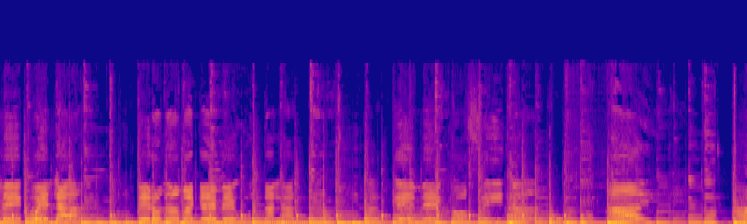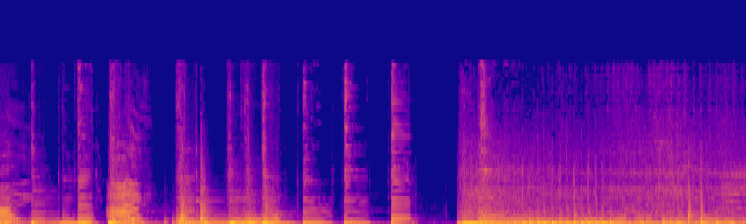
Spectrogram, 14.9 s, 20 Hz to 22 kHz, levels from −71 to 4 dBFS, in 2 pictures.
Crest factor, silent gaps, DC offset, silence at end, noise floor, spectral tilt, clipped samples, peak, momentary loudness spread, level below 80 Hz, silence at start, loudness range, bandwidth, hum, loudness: 14 dB; none; under 0.1%; 0 s; -38 dBFS; -6 dB/octave; under 0.1%; 0 dBFS; 9 LU; -20 dBFS; 0 s; 2 LU; 16.5 kHz; none; -16 LUFS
